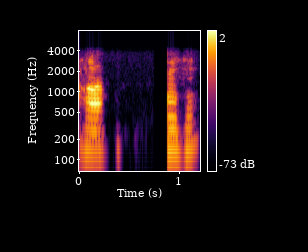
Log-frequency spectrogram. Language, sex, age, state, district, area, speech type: Marathi, male, 30-45, Maharashtra, Gadchiroli, rural, conversation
